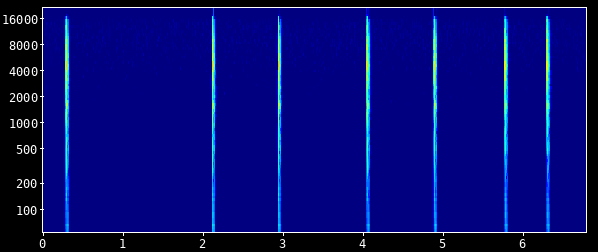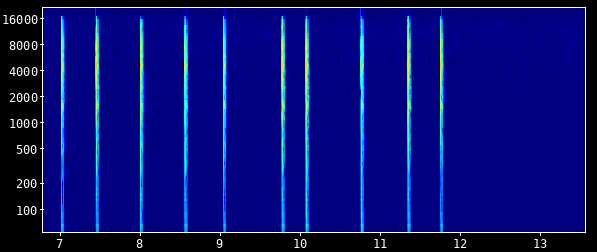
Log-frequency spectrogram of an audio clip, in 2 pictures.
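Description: Kodi menu navigation clicks: about sixteen short, sharp ticks at uneven spacing, one or two a second, each one a step through the home-screen menu, with dead silence between them.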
